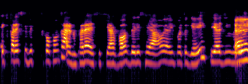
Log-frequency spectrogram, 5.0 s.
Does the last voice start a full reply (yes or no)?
yes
